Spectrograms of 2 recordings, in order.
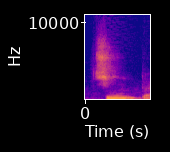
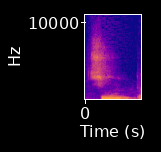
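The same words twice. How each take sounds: First: The t sounds close to 'ch'. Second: The t sounds close to 'ch'.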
